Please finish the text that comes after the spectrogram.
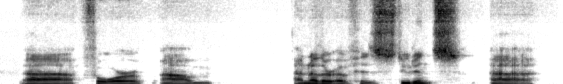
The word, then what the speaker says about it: Jia: So I'm thinking that Peerless Falcon has passed me over for another of his students, Ja. I think that's how I pronounce it, or Jia. Ja, like JIA? Yes.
